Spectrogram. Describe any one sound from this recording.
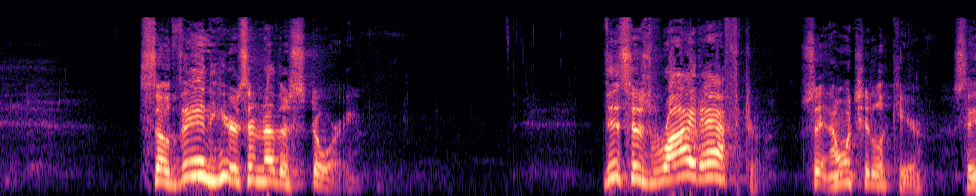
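A middle-aged man speaks with animation into a microphone, in bursts with pauses.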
